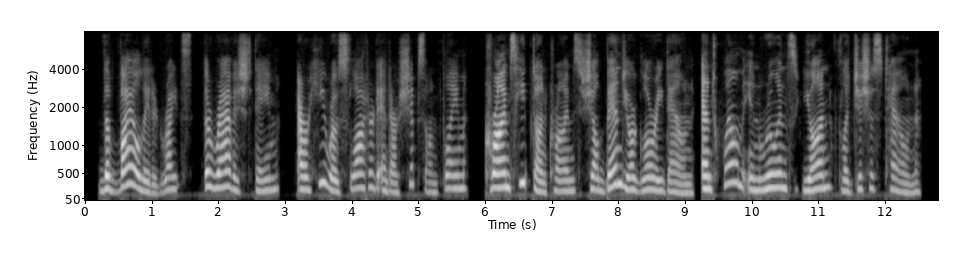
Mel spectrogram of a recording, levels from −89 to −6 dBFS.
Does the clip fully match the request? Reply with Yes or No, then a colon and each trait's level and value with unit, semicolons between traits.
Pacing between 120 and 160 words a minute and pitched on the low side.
No: average, 140 wpm; high, 215 Hz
